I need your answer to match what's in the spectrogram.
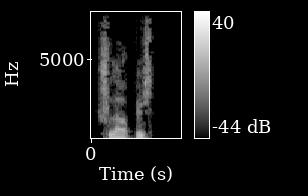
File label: "schlappig", German; adjectives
